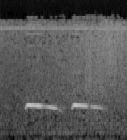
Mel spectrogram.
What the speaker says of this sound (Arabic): تصطاد البومة المصفرة صغائر الثدييات كما أنها تأكل الحشرات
